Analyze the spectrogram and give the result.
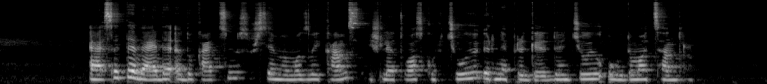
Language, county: Lithuanian, Vilnius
